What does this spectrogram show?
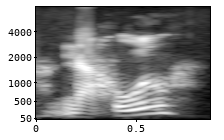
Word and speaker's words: Nahuel: And it's not SAWFT either. It's NAHUEL, Nahul. I'm so going to get yelled at for that.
